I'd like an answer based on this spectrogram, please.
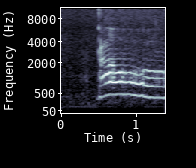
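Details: Grumpy pet cat indoors, yowling out of the blue: a sudden drawn-out, rising-then-steady moaning wail lasting about a second, tonal with rich harmonics, over quiet room background.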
